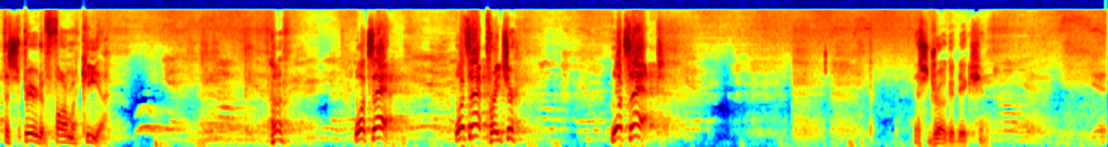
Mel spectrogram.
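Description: A middle-aged man speaks with animation through a microphone in a large echoing hall.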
